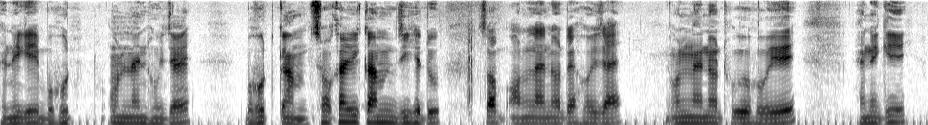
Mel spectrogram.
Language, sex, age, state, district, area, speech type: Assamese, male, 18-30, Assam, Sivasagar, rural, spontaneous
